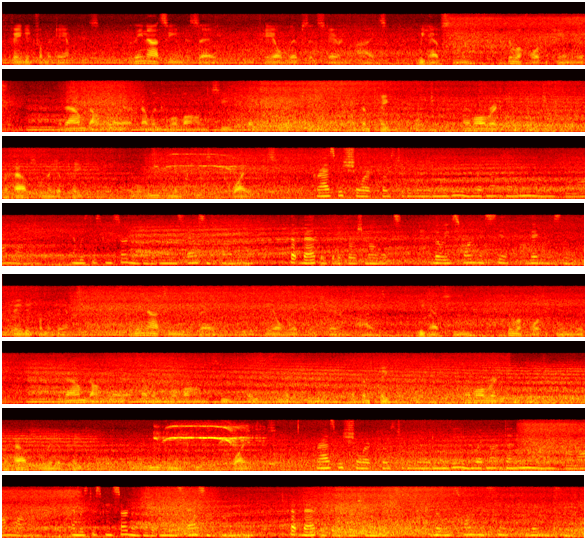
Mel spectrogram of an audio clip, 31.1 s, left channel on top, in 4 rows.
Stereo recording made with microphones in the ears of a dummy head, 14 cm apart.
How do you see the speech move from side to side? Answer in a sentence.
In this clip you hear the speech go right and come back.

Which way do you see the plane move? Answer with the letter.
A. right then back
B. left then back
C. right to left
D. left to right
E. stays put
C.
